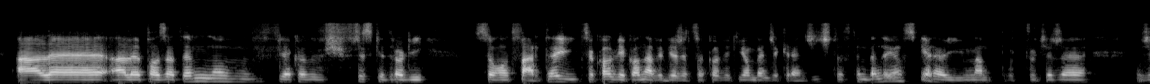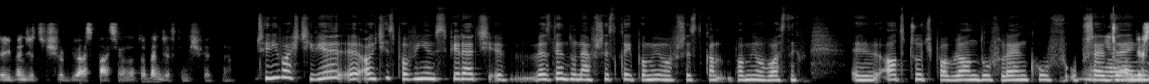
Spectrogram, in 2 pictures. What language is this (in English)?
Polish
